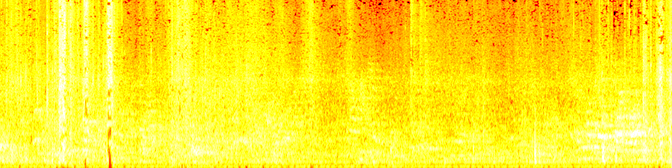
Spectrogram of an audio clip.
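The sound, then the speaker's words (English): Busy rustling and ripping of wrapping paper as a wrapped gift is opened during a service, with sharp tearing bursts near the start and a steady crinkling scrunch throughout as the wrapping is pulled away. “all that time you spent wrapping is disappearing.”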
